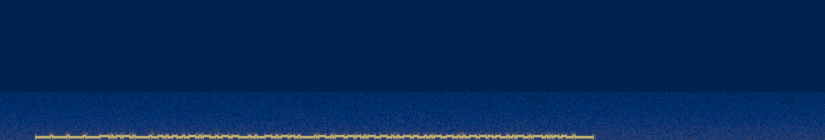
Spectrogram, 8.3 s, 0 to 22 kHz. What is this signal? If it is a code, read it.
RTTY (45.45 baud, 170 Hz shift), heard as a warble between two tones, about 600 Hz centre. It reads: UWAZAM, ZE ZNACZNA CZESC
